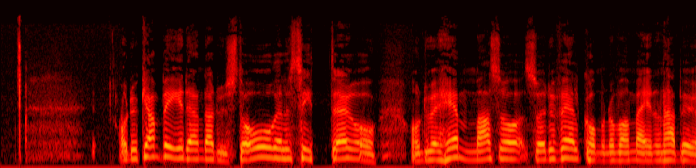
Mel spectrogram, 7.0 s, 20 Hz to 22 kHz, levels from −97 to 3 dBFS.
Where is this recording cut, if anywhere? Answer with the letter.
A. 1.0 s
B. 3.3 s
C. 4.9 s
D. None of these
A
